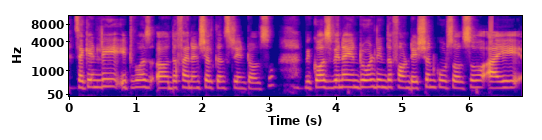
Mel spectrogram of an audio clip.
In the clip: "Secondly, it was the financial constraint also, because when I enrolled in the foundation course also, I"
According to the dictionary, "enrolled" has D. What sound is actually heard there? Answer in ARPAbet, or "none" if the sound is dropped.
D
